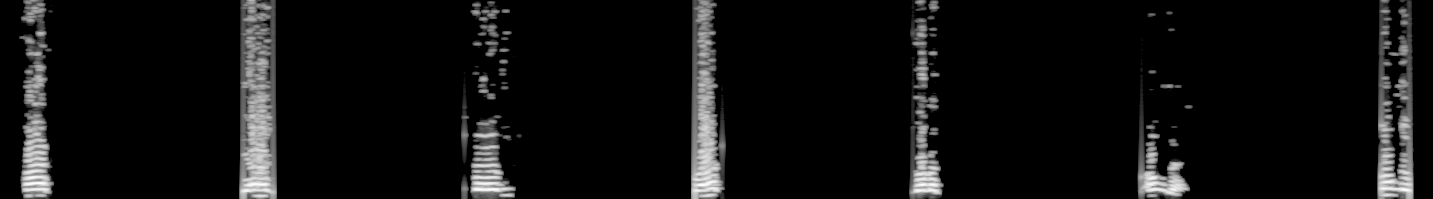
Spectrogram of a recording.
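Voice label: Bolton town, nonrhotic: fa(r) yea(r) se(r)vant wo(r)k brothe(r) olde(r) younge(r); birth 1890; rhoticity; accents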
